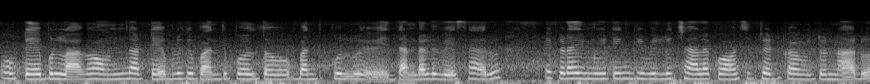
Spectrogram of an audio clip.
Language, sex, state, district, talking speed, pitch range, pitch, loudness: Telugu, female, Andhra Pradesh, Visakhapatnam, 135 wpm, 235-260 Hz, 250 Hz, -15 LUFS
